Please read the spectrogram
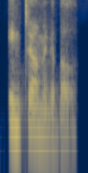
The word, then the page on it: interminable: Indian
